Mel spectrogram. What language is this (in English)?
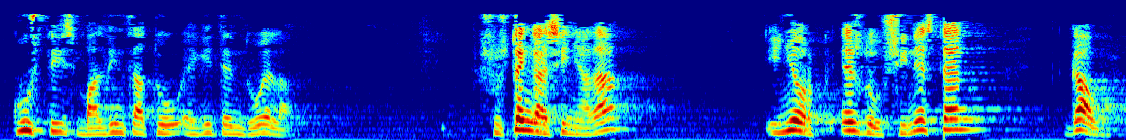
Basque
